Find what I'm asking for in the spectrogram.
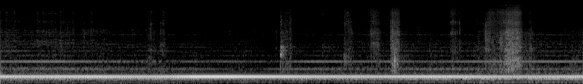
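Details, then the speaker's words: Daewoo direct-drive inverter washer-dryer (9 kg wash, 7 kg dry) during spin: a loud, steady siren-like whine at one pitch, not from the bearings. The cause was a damaged Hall sensor on the motor stator, fixed by replacing it. "the problem it's not like a bearing but it is like a siren siren noise like a pool it's it's making huge noise"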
